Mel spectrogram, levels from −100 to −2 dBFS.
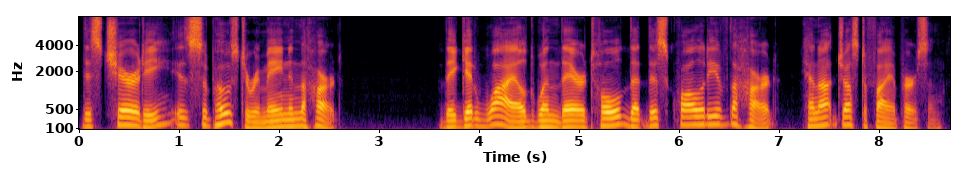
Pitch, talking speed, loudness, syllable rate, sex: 130 Hz, 180 wpm, -18 LUFS, 5.2 syllables/s, male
